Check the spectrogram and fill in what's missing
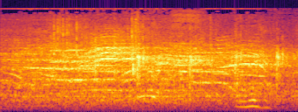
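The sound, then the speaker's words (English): A subdued tennis crowd reaction after Serena Williams hits an ace that Lindsay Davenport can't reach: a steady, muffled murmur of many indistinct voices with no loud burst of cheering, holding an even level throughout. “Notice the crowd's response is far more muted.”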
